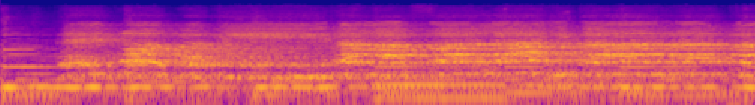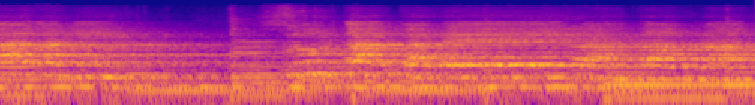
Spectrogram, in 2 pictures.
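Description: A children's choir singing to acoustic guitar accompaniment. One sung phrase runs until about six seconds in, and after a short breath a second phrase begins about a second later.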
